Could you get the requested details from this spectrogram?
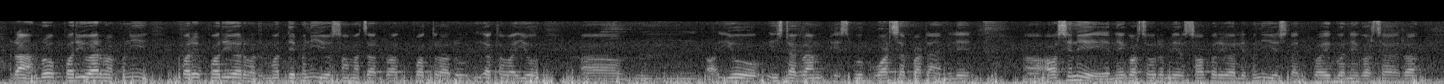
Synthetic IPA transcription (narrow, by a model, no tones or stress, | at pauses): rʌɦamropʌɾiwarmapʌnipʌpʌɾiwarɦʌɾumʌd̪ʱjepʌnijosʌmat͡sarpʌpʌt̪rʌɦʌɾuʌt̪ʰʌwajo | joinsʈaɡrampʰesbukwaʈsapbaʈʌɦamile | ʌ̰bʌsjenʌjɦerneɡʌrt͡sʰʌ̃w̃ɾʌmeɾosʌbpʌɾiwarlepʌnieslajprʌjoɡːʌrneɡʌrt͡sʰʌrʌ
